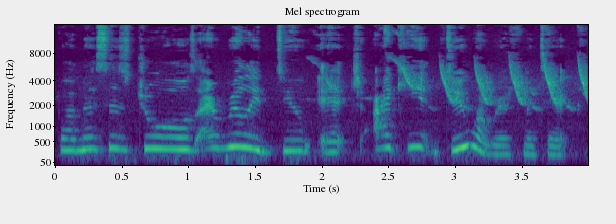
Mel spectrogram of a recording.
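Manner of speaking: Dana begging to skip arithmetic; whining. A narrator's reading. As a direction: beg the teacher, sounding sorry for yourself. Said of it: "Dana whined".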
